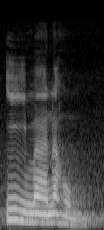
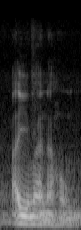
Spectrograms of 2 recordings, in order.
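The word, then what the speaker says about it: أيمانهم: Nah, kata aimanahum ini ada ulama yaitu Aduhaha bin Muzahim membaca bukan aimanahum tapi imanahum itakzu imanahum junah tetapi jumhur mayoritas ulama qiraat membacanya itaku aima aimanahum beda aiman dengan iman Ya, kalau aiman artinya sumpah-sumah.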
